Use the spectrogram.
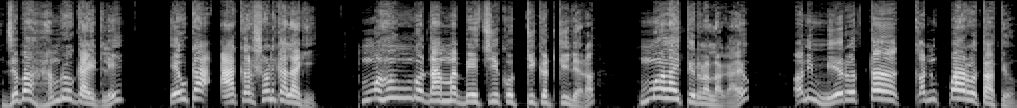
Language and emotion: Nepali, angry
